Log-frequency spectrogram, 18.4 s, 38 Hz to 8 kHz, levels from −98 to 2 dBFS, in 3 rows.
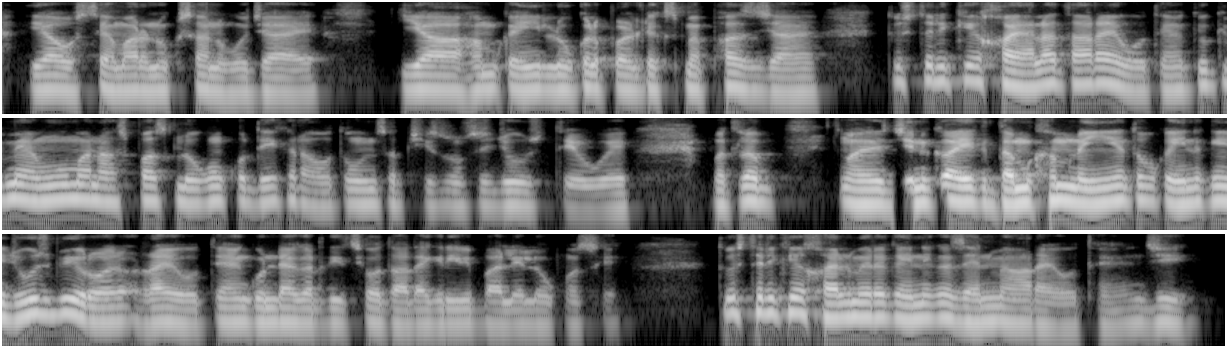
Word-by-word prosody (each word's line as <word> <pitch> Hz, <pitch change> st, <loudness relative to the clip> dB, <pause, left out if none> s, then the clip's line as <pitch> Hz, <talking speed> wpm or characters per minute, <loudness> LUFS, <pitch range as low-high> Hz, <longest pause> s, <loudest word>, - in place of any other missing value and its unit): या 125 Hz, 0 st, +1 dB
उससे 120 Hz, +2 st, -1 dB
हमारा 120 Hz, -1 st, 0 dB
नुकसान 115 Hz, +1 st, -2 dB
हो 110 Hz, +1 st, -5 dB
जाए 110 Hz, -1 st, -2 dB, 0.4 s
या 125 Hz, 0 st, +3 dB, 0.2 s
हम 120 Hz, +1 st, -1 dB
कहीं 125 Hz, 0 st, +1 dB
लोकल 120 Hz, +2 st, 0 dB
पॉलिटिक्स 120 Hz, -1 st, -2 dB
में 125 Hz, -, 0 dB
फँस 140 Hz, -4 st, 0 dB
जाएँ, 110 Hz, -1 st, -2 dB
तो 110 Hz, +10 st, -22 dB
इस 170 Hz, -, -4 dB
तरीक़े 190 Hz, 0 st, -2 dB
के -, -, 0 dB
ख़यालात 155 Hz, +1 st, +4 dB
आ 160 Hz, -, +4 dB
रहे 170 Hz, -1 st, +4 dB
होते 120 Hz, -3 st, -4 dB
हैं, 120 Hz, 0 st, -4 dB
क्योंकि 155 Hz, +4 st, -7 dB
मैं 175 Hz, -1 st, +3 dB
अमूमन 165 Hz, +1 st, +1 dB
आस-पास 150 Hz, +1 st, -3 dB
लोगों 145 Hz, +1 st, -1 dB
को 150 Hz, -, -4 dB
देख 145 Hz, +2 st, -4 dB
रहा 135 Hz, -5 st, -6 dB
होता 120 Hz, +2 st, -9 dB
हूँ -, -, -1 dB
तो -, -, -2 dB
इन -, -, -3 dB
सब 130 Hz, -, -10 dB
चीज़ों 125 Hz, -1 st, -10 dB
से 125 Hz, +1 st, -8 dB
जूझते 120 Hz, -2 st, -4 dB
हुए, 110 Hz, +1 st, -5 dB, 0.5 s
मतलब 145 Hz, +2 st, +1 dB, 0.4 s
अ, -, -, +5 dB, 0.2 s
जिनका 145 Hz, +4 st, +6 dB
एक 145 Hz, -2 st, +7 dB
दमखम 140 Hz, +4 st, +6 dB
नहीं 140 Hz, -2 st, +6 dB
है 160 Hz, -, +3 dB
तो 160 Hz, -, -2 dB
वो 150 Hz, -, -4 dB
कहीं 135 Hz, -2 st, +3 dB
न -, -, +1 dB
कहीं 155 Hz, 0 st, +1 dB
जूझ 170 Hz, +6 st, +2 dB
भी 180 Hz, +1 st, +2 dB
रॉय 125 Hz, -4 st, +1 dB
रहे 120 Hz, +1 st, +2 dB
होते 110 Hz, +2 st, -4 dB
हैं 120 Hz, 0 st, 0 dB
गुंडागर्दी 115 Hz, -1 st, -2 dB
से 115 Hz, +3 st, -6 dB
और 115 Hz, -, -4 dB
दादागिरी 110 Hz, +1 st, -3 dB
वाले 105 Hz, 0 st, -3 dB
लोगों 105 Hz, 0 st, -10 dB
से, 110 Hz, +2 st, -11 dB, 0.5 s
तो 185 Hz, -, -2 dB
इस 185 Hz, -, -3 dB
तरीक़े 190 Hz, 0 st, +1 dB
के 180 Hz, -, -2 dB
ख़्याल 145 Hz, 0 st, +3 dB
मेरे 150 Hz, 0 st, +3 dB
कहीं 140 Hz, -2 st, +1 dB
न 145 Hz, -, +1 dB
कहीं 145 Hz, 0 st, 0 dB
ज़हन 120 Hz, -2 st, -1 dB
में 125 Hz, -, -2 dB
आ 115 Hz, -, -2 dB
रहे 105 Hz, -2 st, -3 dB
होते 95 Hz, +2 st, -12 dB
हैं। 110 Hz, +3 st, -12 dB
जी। 115 Hz, -1 st, -7 dB
125 Hz, 265 wpm, -24 LUFS, 115-150 Hz, 0.5 s, एक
